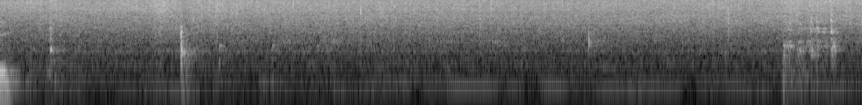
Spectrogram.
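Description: Chopped onions sizzling steadily in hot oil in a pan, with a few light taps and clicks as chopped garlic goes in.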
